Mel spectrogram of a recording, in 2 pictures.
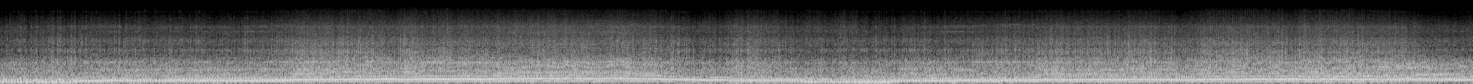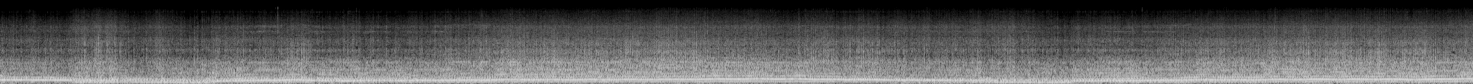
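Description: Dirt late model race car's V8 engine, heard from inside the cockpit at racing speed. Its pitch climbs and falls in repeated cycles, dropping sharply about every eight seconds as the driver lifts off the throttle for the corners and picks it back up down the straights.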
